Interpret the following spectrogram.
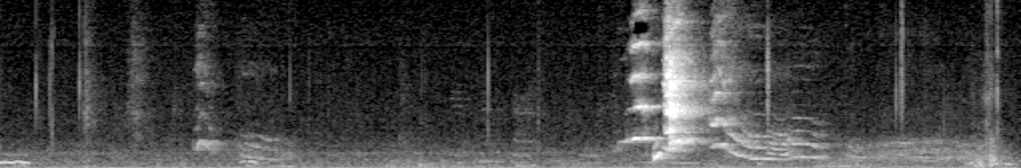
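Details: A puppy in Robin's litter of Cavalier King Charles Spaniels, filmed in the kitchen on a morning: quiet room hum, then a sudden sharp yelping whimper that rises and falls in a short cluster before fading into softer squeaks.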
